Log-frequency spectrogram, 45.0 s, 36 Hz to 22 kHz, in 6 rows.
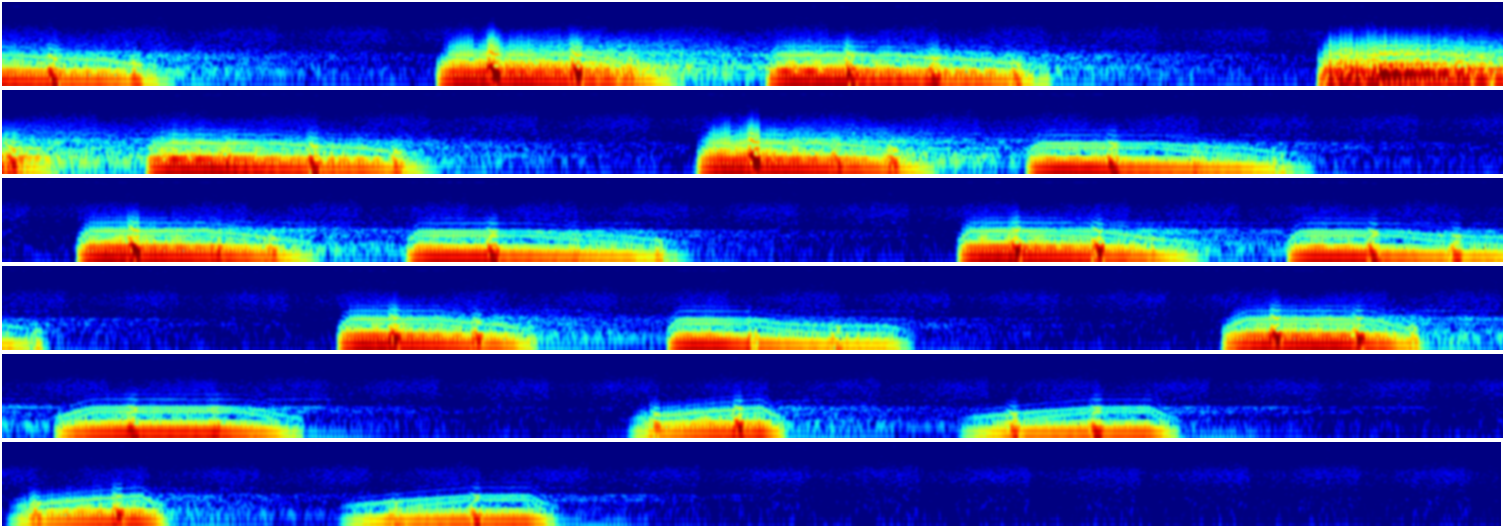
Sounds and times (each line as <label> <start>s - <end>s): Pulsing rumbling drone sound 0.0s - 0.9s
Pulsing rumbling drone sound 2.2s - 5.3s
Pulsing rumbling drone sound 6.6s - 9.7s
Pulsing rumbling drone sound 11.0s - 14.1s
Pulsing rumbling drone sound 15.4s - 18.4s
Pulsing rumbling drone sound 19.8s - 22.8s
Pulsing rumbling drone sound 24.2s - 25.2s
Pulsing rumbling drone sound 25.8s - 27.2s
Pulsing rumbling drone sound 28.6s - 31.6s
Pulsing rumbling drone sound 33.2s - 34.0s
Pulsing rumbling drone sound 34.8s - 36.0s
Pulsing rumbling drone sound 37.6s - 38.5s
Pulsing rumbling drone sound 39.2s - 40.4s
